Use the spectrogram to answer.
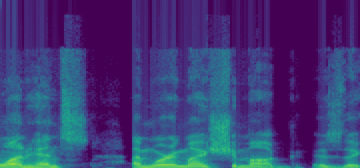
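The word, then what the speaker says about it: shemagh: hence I'm wearing my schmug as they call it her Shema if you want to pronounce the GH silently Shema or it's my shimog uh my my scarf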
